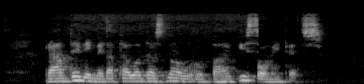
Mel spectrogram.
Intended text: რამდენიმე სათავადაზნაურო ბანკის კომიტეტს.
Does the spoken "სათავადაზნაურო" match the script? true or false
true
